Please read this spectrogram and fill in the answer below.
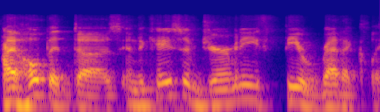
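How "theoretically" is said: theoretically stressed hard, with a falling end. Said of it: "emphasis on the word theoretically".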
